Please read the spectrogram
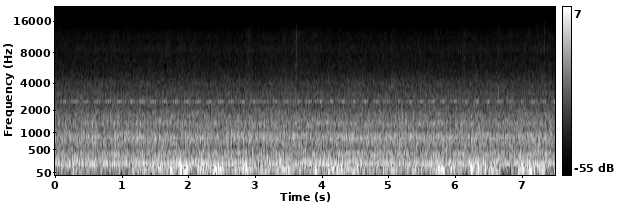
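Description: Steady low rumbling background noise with a faint constant hum and a thin high tone, unchanged throughout.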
